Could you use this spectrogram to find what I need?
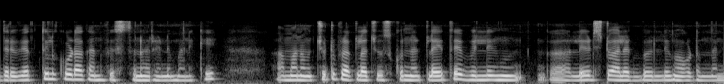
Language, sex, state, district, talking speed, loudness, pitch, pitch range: Telugu, female, Andhra Pradesh, Manyam, 130 wpm, -14 LUFS, 200 Hz, 195-205 Hz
